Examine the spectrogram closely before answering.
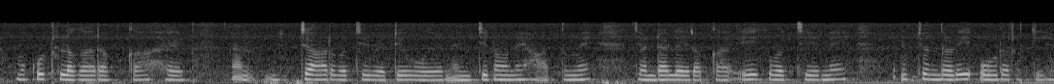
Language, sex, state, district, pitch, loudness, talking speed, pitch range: Hindi, female, Maharashtra, Chandrapur, 215 Hz, -26 LUFS, 130 wpm, 210-225 Hz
